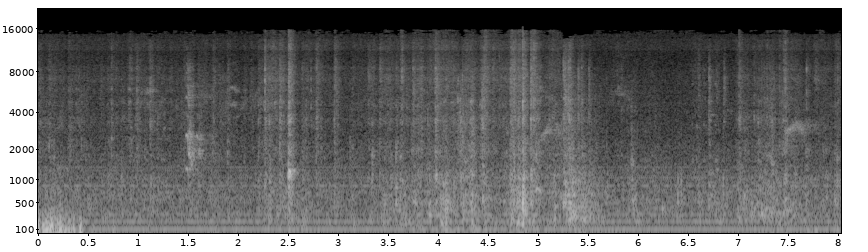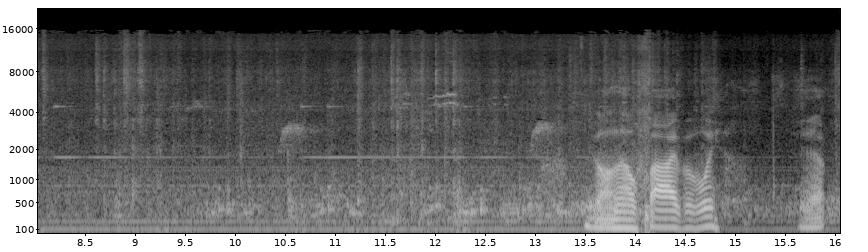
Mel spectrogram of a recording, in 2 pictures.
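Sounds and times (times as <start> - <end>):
steady low hum: 0.0 - 16.0
pigeon wings flapping: 0.2 - 5.7, 6.5 - 10.3, 10.9 - 15.4.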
